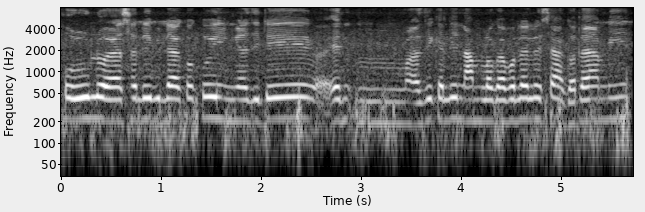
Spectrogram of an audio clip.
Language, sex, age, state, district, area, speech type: Assamese, female, 60+, Assam, Jorhat, urban, spontaneous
